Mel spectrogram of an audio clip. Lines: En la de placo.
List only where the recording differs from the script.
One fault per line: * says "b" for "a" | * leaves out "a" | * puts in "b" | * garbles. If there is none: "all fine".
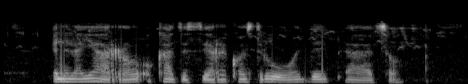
* puts in "jaro okazis rekonstruo"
